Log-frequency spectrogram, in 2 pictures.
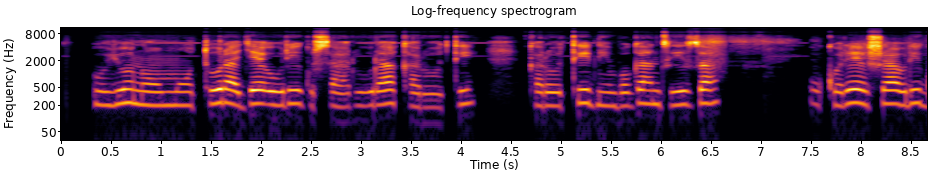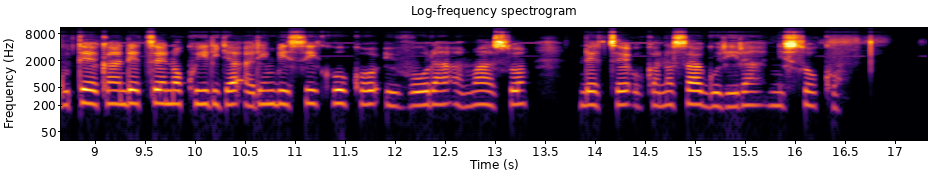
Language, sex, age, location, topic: Kinyarwanda, female, 25-35, Musanze, agriculture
